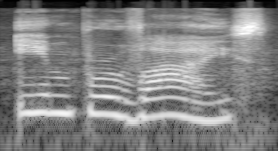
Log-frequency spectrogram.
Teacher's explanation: The main stress is at the beginning of the word for am on that syllable, improvise.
